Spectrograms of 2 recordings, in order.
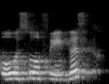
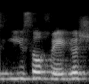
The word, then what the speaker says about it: esophagus: So food pipe, esophagus, not oesophagus. O is silent over there, so it is esophagus should be pronounced.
